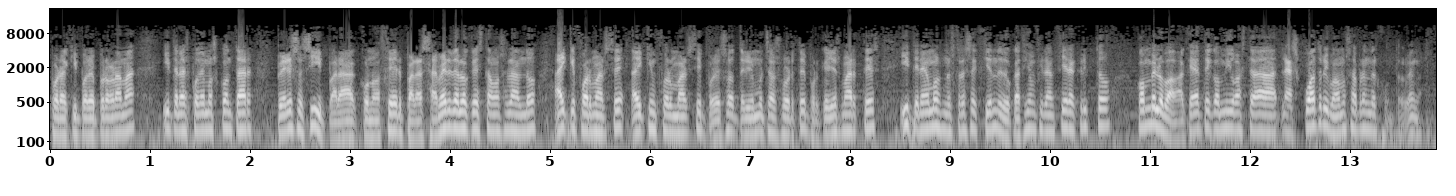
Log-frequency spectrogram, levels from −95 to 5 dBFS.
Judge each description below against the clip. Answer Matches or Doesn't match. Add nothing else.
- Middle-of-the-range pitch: Matches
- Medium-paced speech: Doesn't match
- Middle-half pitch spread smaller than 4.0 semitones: Matches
